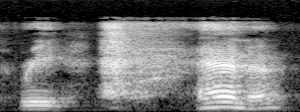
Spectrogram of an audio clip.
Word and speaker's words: Rihanna: I'm pretty sure her name is pronounced Rihanna.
